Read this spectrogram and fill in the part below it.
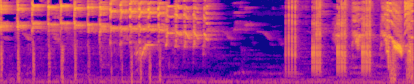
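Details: Nias hill myna in a busy chattering burst, its song set off so that other birds call along: a rapid run of sharp clicks and ticks, then a pause, then harsh broadband notes and a short whistled note.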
